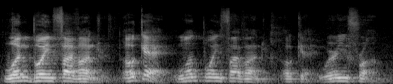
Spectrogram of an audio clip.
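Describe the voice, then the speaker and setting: Standing at the whiteboard, a middle-aged chemistry teacher solves problems at a normal speed, cheering his class on and firing questions at them throughout. His pitch sits fairly high. The sound comes from a distant camera in a spacious classroom and carries a little hiss or hum.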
